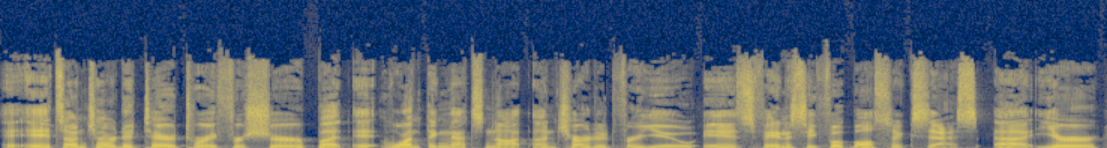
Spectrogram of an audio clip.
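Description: A man's voice: medium pitch, expressive, normal speed, hardly any pauses, clean tone, dry recording, studio quality. A man hosting a casual sports podcast, building hype with upbeat banter as he interviews league members. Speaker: podcast host and league commissioner.

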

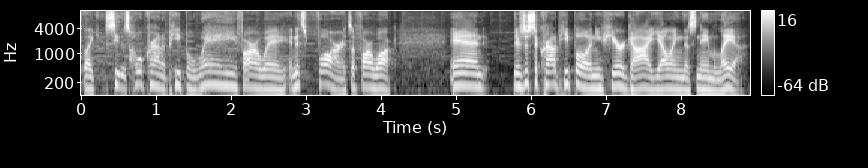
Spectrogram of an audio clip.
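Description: A young man from Texas, a podcast co-host, telling jokey, animated stories in casual chat. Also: on the high side.

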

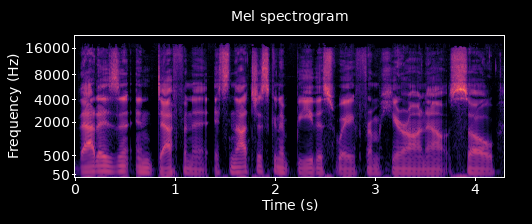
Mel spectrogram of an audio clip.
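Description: A man co-hosting a podcast in relaxed, conversational chat. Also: sits low, moderate pace, clear, resonant tone, no echo. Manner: relaxed, conversational, uses "like" often. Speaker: podcast co-host. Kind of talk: casual chat.

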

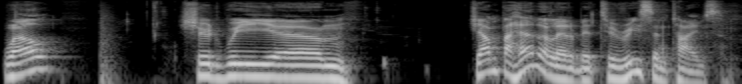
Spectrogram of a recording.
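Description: A man's voice: on the high side, sing-song, slow, fairly bright tone. A man co-hosting a casual podcast, easygoing, laughing often and tossing in short agreeing replies. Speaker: podcast co-host. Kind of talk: casual chat.

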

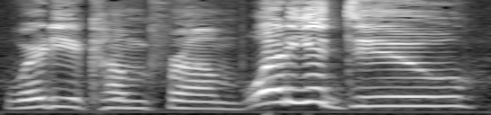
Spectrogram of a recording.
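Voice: medium pitch, big pitch swings, measured pace. A podcast host interviewing a guest casually, with playful banter and frequent laughter.

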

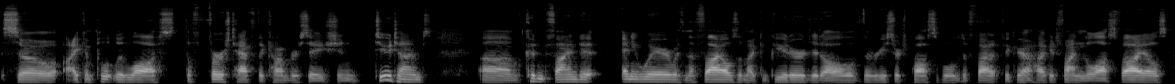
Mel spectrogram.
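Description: A man's voice: fairly low pitch, flat delivery, normal speed. A man hosting a podcast, giving a casual, rueful and apologetic spoken intro recorded in a home basement. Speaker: podcast host.

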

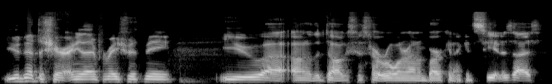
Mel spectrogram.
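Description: Young male podcast co-host, lowish voice, rambling and chatty, quick to laugh. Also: flat delivery, a bit bright. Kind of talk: casual chat.

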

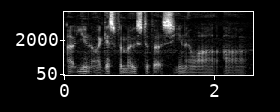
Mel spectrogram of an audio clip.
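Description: A man with a Home Counties English accent talks in a very deep voice full of vocal fry. He is thoughtful and slightly hesitant, answering as an actor in an interview. Faint noise sits behind him. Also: fairly even intonation, quick pace, pushed and bright. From Hertfordshire, England. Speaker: stage actor being interviewed. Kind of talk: reflective interview conversation.

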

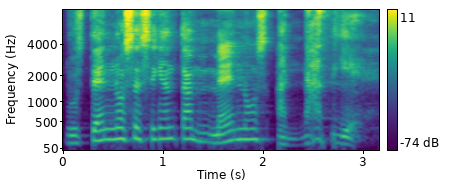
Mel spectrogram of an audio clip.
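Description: A middle-aged man preaching a sermon in a fairly high, bright, forceful voice. His pitch swings widely, and he moves from hushed asides to loud, driving appeals. Now and then he slips English phrases into his preaching. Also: slow pace. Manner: animated, swings from near-whispers to shouted exhortation. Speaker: bishop and preacher.

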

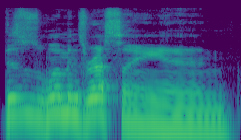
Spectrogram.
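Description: A man's voice: a little high, animated, normal speed, darkish tone. A man hosting a podcast, talking casually and rambling through stories with many restarts and fillers. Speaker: podcast host. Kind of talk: casual chat.

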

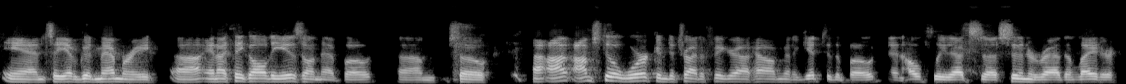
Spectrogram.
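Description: A man's voice: medium pitch, fairly even intonation, fairly quick, dry recording, muffled recording. A middle-aged man chatting casually as an executive guest in an interview. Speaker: podcast guest, company executive.

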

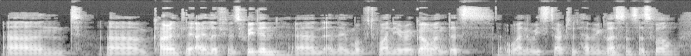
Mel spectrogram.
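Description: A Czech man in his 20s, an adult cello student appearing as a guest, answers interview questions in a mid-range voice at normal speed. He is thoughtful and hesitant, frequently restarting his sentences.

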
